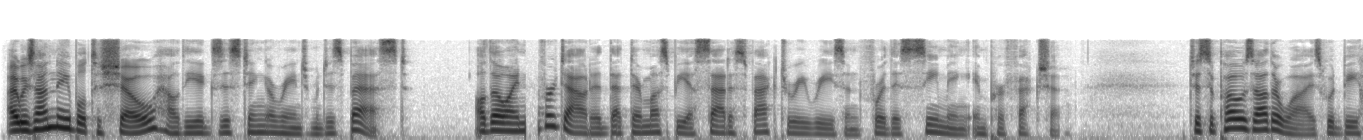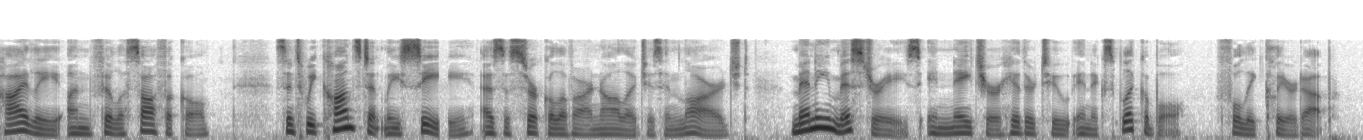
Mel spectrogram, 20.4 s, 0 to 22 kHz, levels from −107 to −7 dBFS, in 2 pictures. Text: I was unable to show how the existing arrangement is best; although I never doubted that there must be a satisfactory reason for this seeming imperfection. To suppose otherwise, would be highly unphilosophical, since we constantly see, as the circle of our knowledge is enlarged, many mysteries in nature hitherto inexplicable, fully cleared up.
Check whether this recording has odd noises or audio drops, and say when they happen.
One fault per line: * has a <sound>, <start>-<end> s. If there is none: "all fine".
* has a dropout, 3.9-4.0 s
* has a dropout, 13.5-13.6 s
